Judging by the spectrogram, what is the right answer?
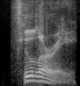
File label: "foolery", American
